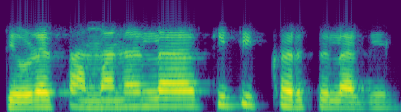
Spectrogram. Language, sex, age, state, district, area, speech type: Marathi, female, 30-45, Maharashtra, Nagpur, rural, conversation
